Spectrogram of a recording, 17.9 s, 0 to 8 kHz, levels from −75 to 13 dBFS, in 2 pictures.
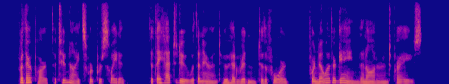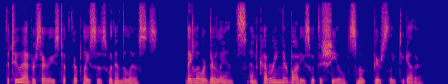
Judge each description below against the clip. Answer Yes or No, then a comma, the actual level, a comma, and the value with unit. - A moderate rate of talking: Yes, average, 175 wpm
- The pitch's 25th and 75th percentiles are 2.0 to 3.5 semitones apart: No, average, 4.8 semitones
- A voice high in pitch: No, medium, 145 Hz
